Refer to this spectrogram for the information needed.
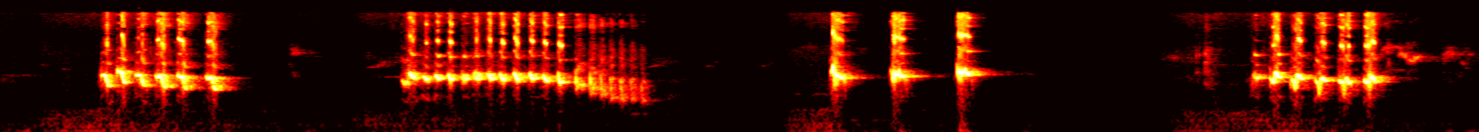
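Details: Yellow-vented bulbul fighting song used to draw answers from other bulbuls: short buzzy trilled phrases, one slurring downward, then three separate sharp notes and another trill.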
